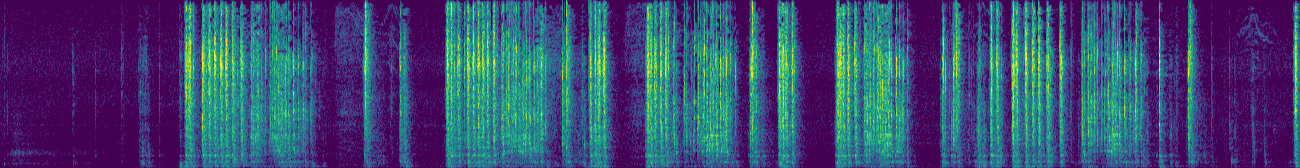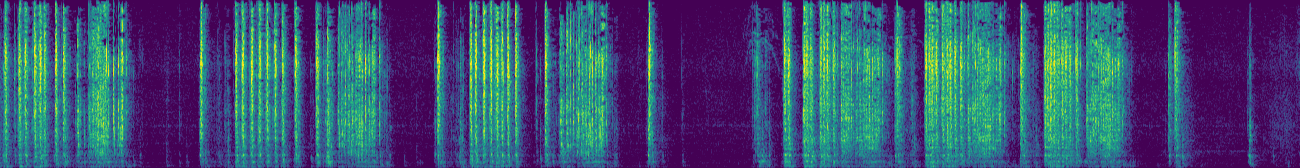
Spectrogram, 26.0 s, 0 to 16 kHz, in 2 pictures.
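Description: Mercedes-Euklid Model 29 mechanical calculator's proportional-lever mechanism clattering as it is cycled through subtraction, its toothed racks and gears moving. The rattling comes in about a dozen runs of one to two seconds each, with short pauses between them.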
